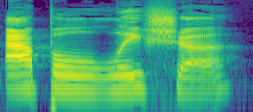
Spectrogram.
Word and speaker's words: Appalachia: The way I've always heard it is like if you say it, how did you say it? – Appalachia. – They'll throw an apple at you. So Appalachia. – So you remember it's Appalachia.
